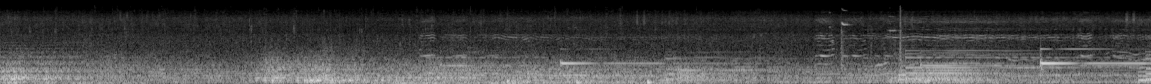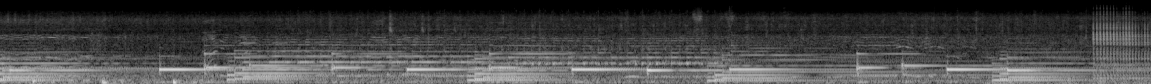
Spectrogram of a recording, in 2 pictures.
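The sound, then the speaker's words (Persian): Steady rain hisses throughout while deep rolls of thunder rumble early on, and a slow melodic instrument plays clear sustained notes over the storm in the second half. “در خونم رو میبندم، نبار بارون باهات قهرم.”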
